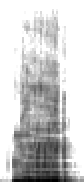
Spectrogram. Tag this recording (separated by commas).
Human voice, eructation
